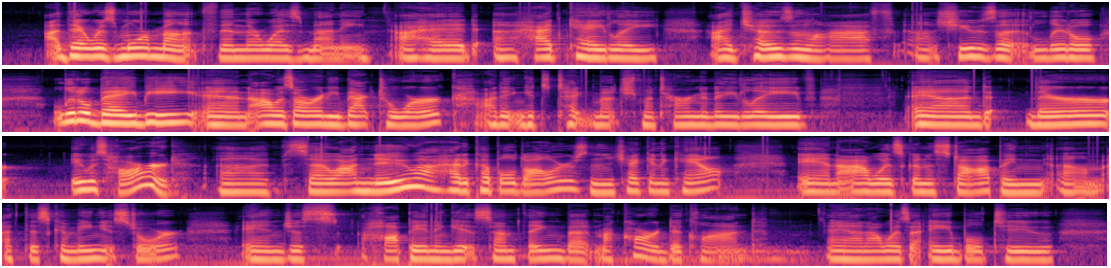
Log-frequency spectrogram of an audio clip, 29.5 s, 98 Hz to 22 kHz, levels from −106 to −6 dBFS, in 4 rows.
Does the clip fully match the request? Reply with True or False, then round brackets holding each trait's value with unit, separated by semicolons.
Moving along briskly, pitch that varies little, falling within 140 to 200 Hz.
False (175 wpm; 1.7 semitones; 185 Hz)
